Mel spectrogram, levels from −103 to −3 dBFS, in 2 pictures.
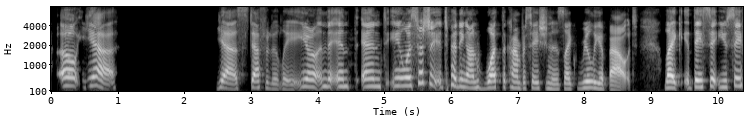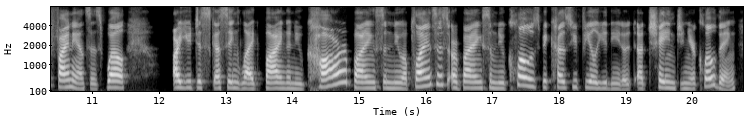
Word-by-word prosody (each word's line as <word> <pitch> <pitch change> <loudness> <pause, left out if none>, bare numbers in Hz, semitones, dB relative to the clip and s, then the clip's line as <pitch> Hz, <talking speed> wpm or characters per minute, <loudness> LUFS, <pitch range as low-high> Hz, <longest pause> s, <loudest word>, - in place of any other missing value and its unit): Oh, 280 -4 +1
yeah. 280 +6 -1 1.6
Yes, - - -3
definitely, 220 - -8
you 255 - -2
know. 240 -1 -1
And 260 - -12
the 255 - -4
nth 255 -1 -5 0.2
and, 260 0 -2
you 275 0 -5
know, 275 - -2
especially, 370 +4 0
eh 440 - -7
depending 255 -6 -3
on 205 +1 -2
what 215 +2 +1
the 225 - -10
conversation 195 -3 -5
is 170 0 -7
like 180 -1 -5
really 205 0 -3
about, 175 - -2 0.4
like 210 -1 +5
eh - - -8
they 230 -1 +5
say 235 +2 +1
you 230 0 -7
say 270 +4 +1
finances. 230 - +1
Well, 220 -2 +6 0.7
are 220 - +8
you 215 0 -3
discussing, 205 -1 0
like, 175 -1 +2
buying 190 -1 +4
a 190 - -7
new 175 -2 -11
car, 295 - +5
buying 200 0 +3
some 200 -1 -1
new 195 -1 -5
appliances, 275 - +2
or 215 - +2
buying 205 0 +1
some 205 0 -2
new 190 0 -8
clothes, 270 - +5
because 220 -1 -3
you 230 - -9
feel 210 -3 -3
you 195 0 -8
need 180 -1 -12
a 155 +1 -7 0.2
a - - -3
change 210 -5 0
in 185 +1 -11
your 180 0 -5
clothing? 270 +3 -1
215 Hz, 170 wpm, -25 LUFS, 195-255 Hz, 1.6 s, are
